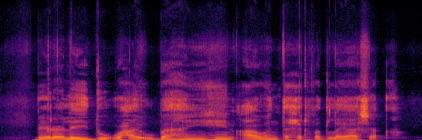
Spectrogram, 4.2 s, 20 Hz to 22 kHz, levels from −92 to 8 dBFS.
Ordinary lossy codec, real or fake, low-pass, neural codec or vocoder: none; real; none; none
